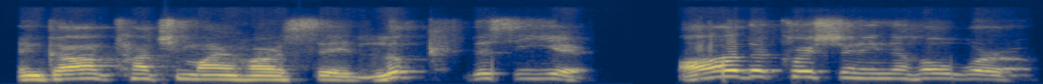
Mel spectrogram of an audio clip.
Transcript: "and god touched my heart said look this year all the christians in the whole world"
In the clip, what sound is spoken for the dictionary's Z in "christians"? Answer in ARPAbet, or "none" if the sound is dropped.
none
